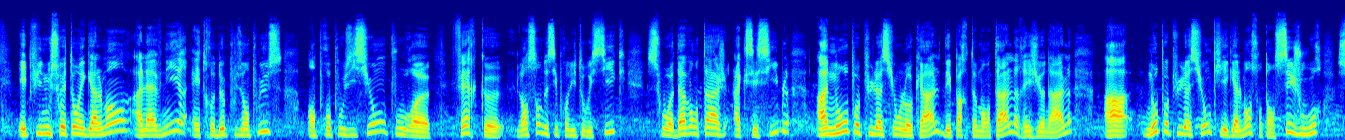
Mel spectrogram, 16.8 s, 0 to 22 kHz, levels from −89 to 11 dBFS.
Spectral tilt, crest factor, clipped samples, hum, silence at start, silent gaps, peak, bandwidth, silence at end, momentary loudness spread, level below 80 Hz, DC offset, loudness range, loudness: -5.5 dB/octave; 22 dB; under 0.1%; none; 0.25 s; none; -2 dBFS; 13.5 kHz; 0 s; 9 LU; -66 dBFS; under 0.1%; 4 LU; -24 LUFS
